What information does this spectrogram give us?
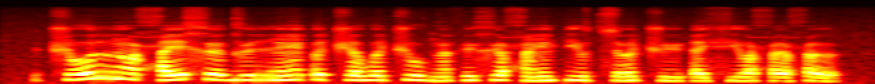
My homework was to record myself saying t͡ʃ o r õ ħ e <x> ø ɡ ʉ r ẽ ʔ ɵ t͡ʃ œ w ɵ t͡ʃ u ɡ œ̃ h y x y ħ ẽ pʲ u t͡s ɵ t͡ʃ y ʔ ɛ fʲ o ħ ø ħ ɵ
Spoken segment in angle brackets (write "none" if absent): x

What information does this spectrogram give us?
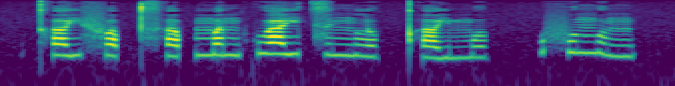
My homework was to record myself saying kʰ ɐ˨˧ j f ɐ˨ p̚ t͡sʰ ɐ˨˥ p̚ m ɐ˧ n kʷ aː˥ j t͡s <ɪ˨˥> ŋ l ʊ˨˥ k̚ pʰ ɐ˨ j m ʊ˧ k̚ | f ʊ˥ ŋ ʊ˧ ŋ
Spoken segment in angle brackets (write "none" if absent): ɪ˧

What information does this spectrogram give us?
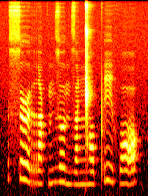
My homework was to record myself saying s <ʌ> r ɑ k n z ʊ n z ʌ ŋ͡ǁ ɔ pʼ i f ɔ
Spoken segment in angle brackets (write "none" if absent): ə˞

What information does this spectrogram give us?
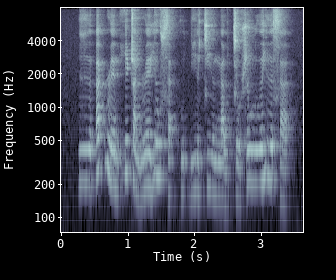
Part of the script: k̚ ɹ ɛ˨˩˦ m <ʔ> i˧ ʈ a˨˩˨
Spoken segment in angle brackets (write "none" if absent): h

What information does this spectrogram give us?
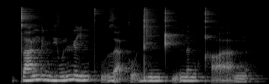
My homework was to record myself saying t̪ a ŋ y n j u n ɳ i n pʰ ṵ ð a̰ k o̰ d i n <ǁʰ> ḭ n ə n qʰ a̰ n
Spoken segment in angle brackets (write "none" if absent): kʰ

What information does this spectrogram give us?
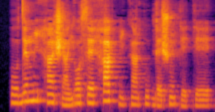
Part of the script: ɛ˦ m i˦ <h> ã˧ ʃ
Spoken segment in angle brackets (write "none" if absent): h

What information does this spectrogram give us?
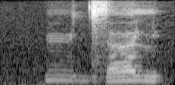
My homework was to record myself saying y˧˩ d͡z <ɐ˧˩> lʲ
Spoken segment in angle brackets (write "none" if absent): ɐ˩˧˩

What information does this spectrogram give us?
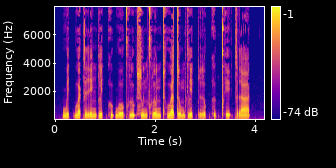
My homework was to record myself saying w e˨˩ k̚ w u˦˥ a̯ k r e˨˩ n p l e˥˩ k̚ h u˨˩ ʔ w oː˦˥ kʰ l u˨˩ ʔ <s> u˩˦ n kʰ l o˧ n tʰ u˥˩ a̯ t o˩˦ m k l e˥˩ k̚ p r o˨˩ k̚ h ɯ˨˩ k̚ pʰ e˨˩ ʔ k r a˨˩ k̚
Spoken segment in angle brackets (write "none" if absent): s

